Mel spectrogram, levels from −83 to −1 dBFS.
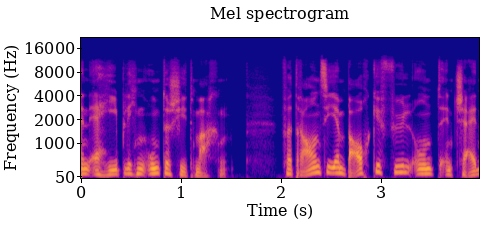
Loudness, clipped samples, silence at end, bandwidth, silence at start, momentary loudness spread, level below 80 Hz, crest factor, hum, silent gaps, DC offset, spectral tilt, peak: -24 LUFS; under 0.1%; 0 s; 12.5 kHz; 0 s; 8 LU; -50 dBFS; 18 dB; none; none; under 0.1%; -5.5 dB/octave; -6 dBFS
